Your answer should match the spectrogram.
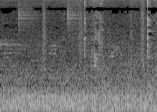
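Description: Street-stall background noise with a steady low traffic rumble, and a few light clicks and scrapes of a metal spatula working a flatbread on an iron tawa.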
